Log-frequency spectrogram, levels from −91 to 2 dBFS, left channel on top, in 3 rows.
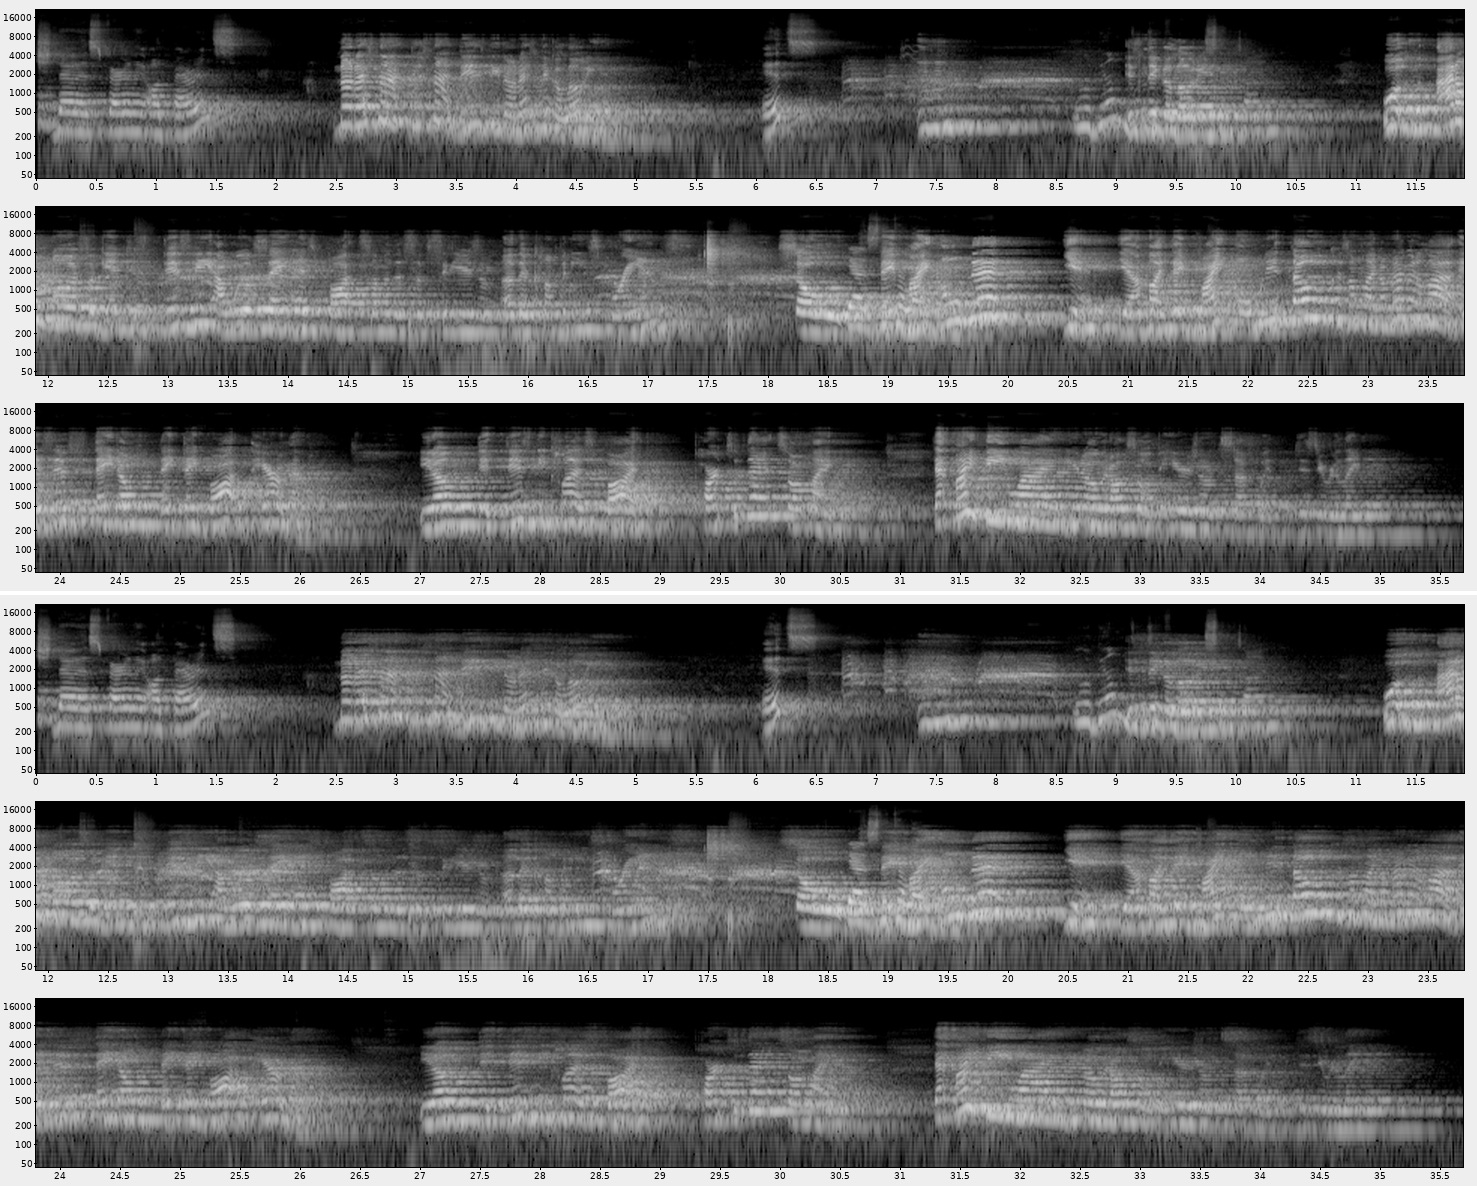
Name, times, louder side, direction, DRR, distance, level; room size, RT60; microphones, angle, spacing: voice 1, 0.0-1.6 6.0-6.5 8.6-10.4 12.7-12.9 15.0-15.1 17.7-17.8 18.6-19.6 21.6-21.7, right 1 dB, 10° right, 10 dB, 1.0 m, -28 dB
voice 2, 2.5-4.8 7.3-7.6 9.1-9.9 11.2-18.6 18.9-20.1 20.5-26.1 27.0-28.8 29.3-30.4 31.3-34.8, left 2 dB, 85° left, 2 dB, 5.1 m, -24 dB
Chicken rooster, 6.5-8.5 12.4-14.1 16.5-18.3, right 5 dB, 50° right, 2.6 m, -34 dB
27.5 x 20.5 x 7.4 m, 2.2 s
head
